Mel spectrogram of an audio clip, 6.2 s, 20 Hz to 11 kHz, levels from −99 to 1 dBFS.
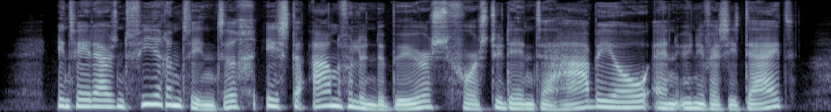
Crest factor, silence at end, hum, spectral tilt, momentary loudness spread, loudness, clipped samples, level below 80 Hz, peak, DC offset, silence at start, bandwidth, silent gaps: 14 dB; 0.3 s; none; -5.5 dB/octave; 4 LU; -21 LUFS; under 0.1%; -72 dBFS; -8 dBFS; under 0.1%; 0.45 s; 11 kHz; none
